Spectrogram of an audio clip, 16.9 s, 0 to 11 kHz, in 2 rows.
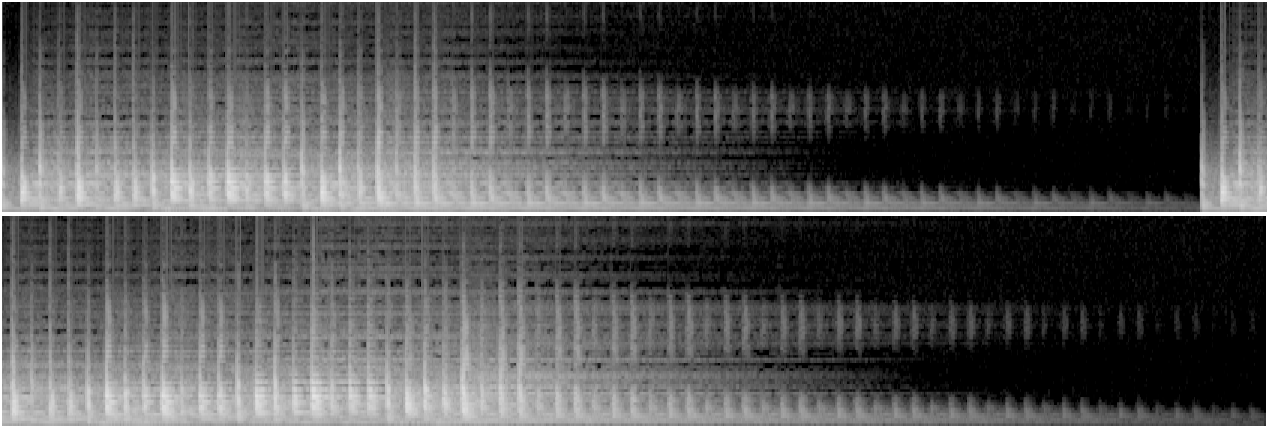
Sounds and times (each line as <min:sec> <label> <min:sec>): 0:00.0 Guitar 0:06.6
0:08.0 Guitar 0:15.1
